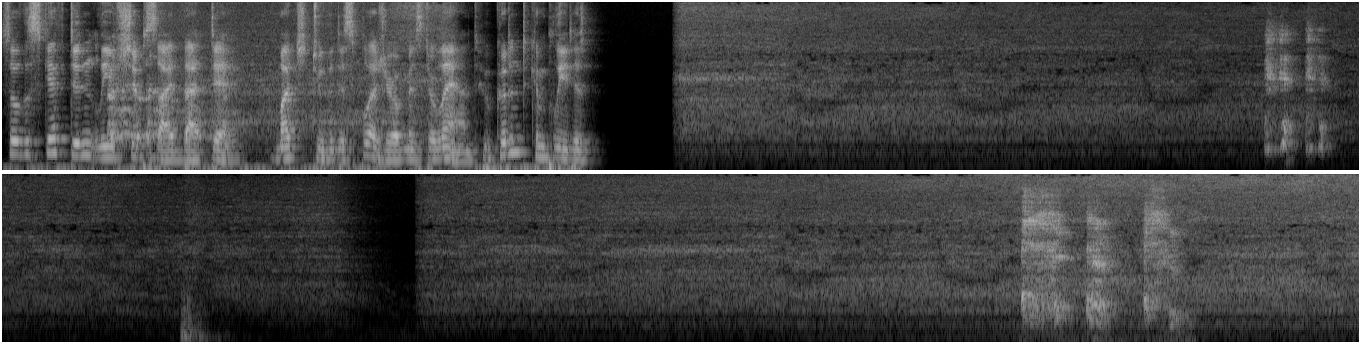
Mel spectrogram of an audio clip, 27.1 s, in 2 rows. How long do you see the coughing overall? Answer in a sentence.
The coughing can be heard for 4 seconds in total.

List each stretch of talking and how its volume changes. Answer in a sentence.
You can hear the talking from 0.0 to 5.8 s, at a steady volume.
